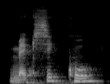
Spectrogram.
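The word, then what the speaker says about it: 멕시코: Without the final consonant, it is me, and with the final consonant, it becomes mek, mek. And then second syllable block, 시, 코, mek, 시, 코, Mexico, Mexico.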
